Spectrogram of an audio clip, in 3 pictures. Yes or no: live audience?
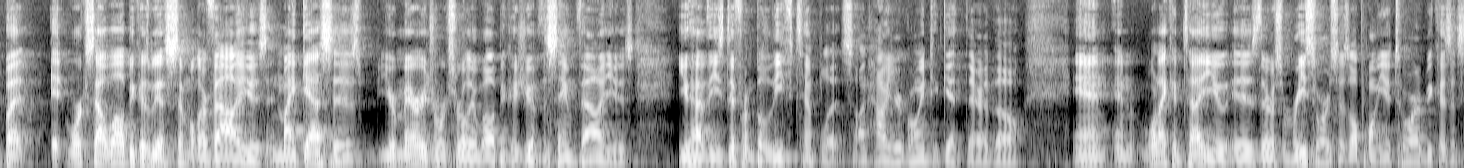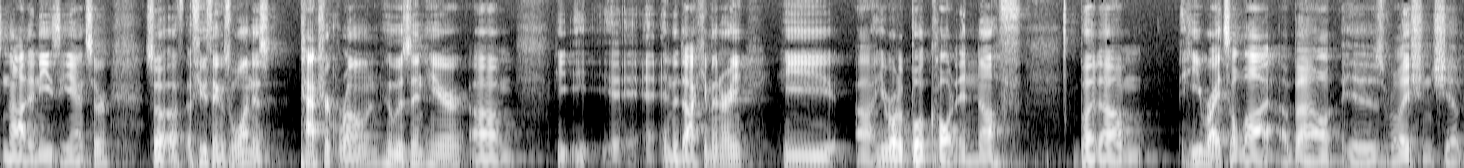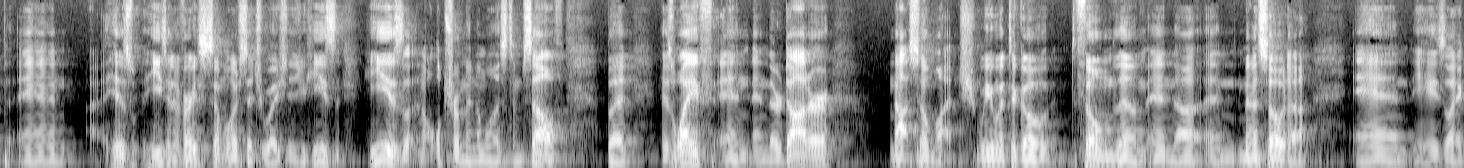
yes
